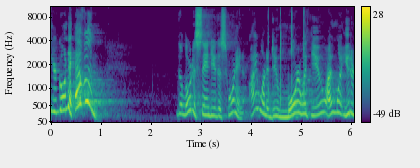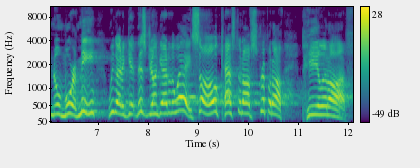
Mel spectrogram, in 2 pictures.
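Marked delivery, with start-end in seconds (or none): 0.0-0.9 high, loud, laughing cry; joyful shout with a laugh. Real, not acted. Preacher exclaiming joyfully. 4.0-12.0 building, loud, higher exhortation; preaching the Lord's voice. Acted. Preacher voicing the Lord's call to cast off junk, building to a shout.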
